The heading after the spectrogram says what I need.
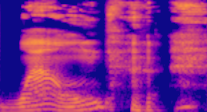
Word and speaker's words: wound: money next john had wound now this is a curious word wound is the past participle of wind okay in this case it's not pronounced as wind right had one the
